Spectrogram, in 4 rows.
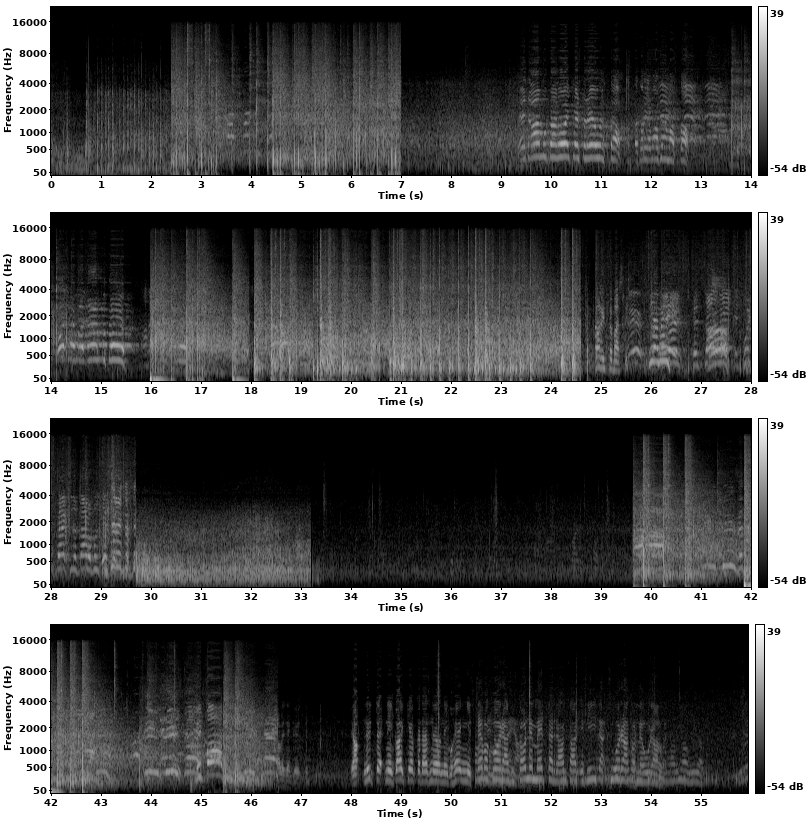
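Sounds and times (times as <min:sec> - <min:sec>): rapid gunfire: 0:00.8 - 0:07.0, 0:16.0 - 0:24.6, 0:39.6 - 0:43.2, 0:45.4 - 0:46.3
men shouting: 0:39.6 - 0:42.0, 0:42.6 - 0:46.6.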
